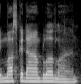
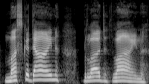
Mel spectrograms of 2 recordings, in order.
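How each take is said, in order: First: Southern accent. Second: "Muscadine Bloodline" slowly, each long i fully sounded; over-enunciated. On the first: Podcaster showing what to avoid saying, Southern-accented "Muscadine Bloodline". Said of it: "trying to not say". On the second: Podcaster trying to avoid the Southern accent, over-careful "Muscadine Bloodline" with full long i. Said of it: "really just accentuate the". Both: Shown as a demonstration.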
